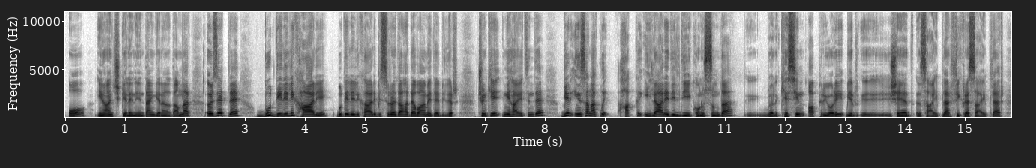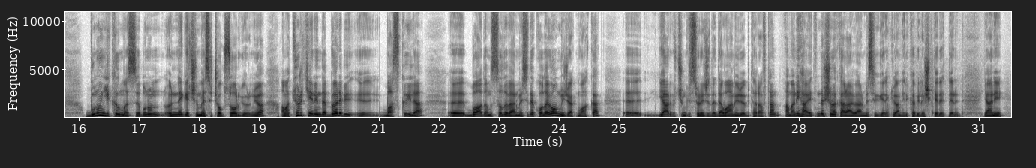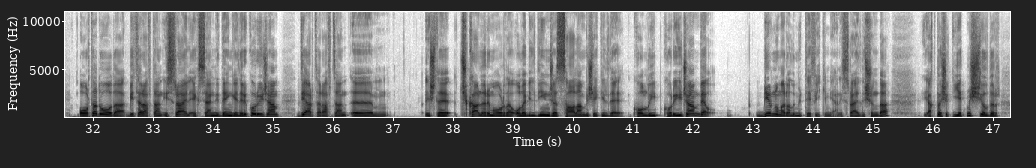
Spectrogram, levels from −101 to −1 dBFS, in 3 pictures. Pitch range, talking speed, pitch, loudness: 115-165 Hz, 135 wpm, 140 Hz, -13 LUFS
